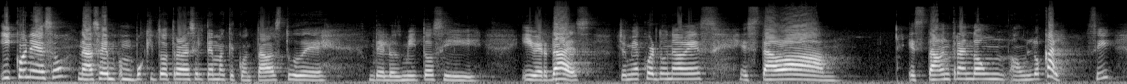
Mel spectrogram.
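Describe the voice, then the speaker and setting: A woman speaks with a Colombian accent at a moderate pace. She leaves long, frequent pauses. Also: fairly high pitch for a woman, ordinary pitch variation. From Colombia, Neiva (Huila). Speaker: oil industry engineer. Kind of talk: interview.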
